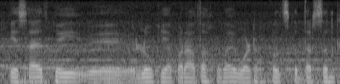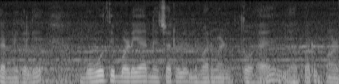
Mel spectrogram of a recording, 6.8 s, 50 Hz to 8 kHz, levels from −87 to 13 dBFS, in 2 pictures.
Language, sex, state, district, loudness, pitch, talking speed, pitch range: Hindi, male, Bihar, Saran, -24 LUFS, 115 Hz, 205 wpm, 110-120 Hz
